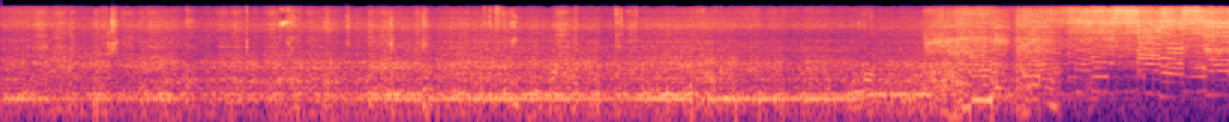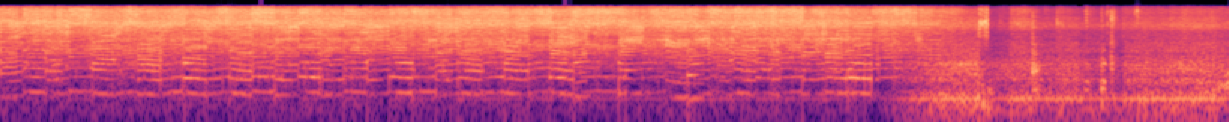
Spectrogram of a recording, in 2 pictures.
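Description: An electric power saw running while cutting out the plywood soffit panel over a bee hive. A steady motor hum gives way, about six seconds in, to a louder, hissier cutting sound whose pitch wavers as the blade bites. The steady hum returns near the end.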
